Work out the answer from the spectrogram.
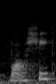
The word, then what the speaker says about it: washi: things that you can use this is wash washi tape is that how you say it yes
